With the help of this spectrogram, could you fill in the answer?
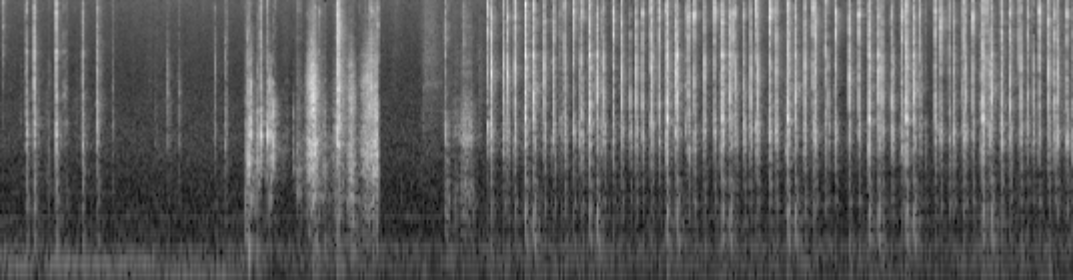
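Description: A pink and white gasket-mount mechanical keyboard with plastic keycaps sits on a desk and is typed on with fingertips. Quick, bright clicky keystrokes start sparse, then pause while a few louder handling bumps are heard. The typing resumes as a dense, rapid run of sharp, short clacks.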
